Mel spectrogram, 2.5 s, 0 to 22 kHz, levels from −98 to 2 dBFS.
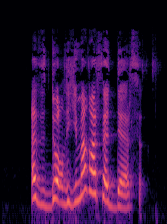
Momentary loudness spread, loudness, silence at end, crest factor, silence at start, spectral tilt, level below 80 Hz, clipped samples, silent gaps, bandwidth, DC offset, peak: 10 LU; -28 LUFS; 0.4 s; 18 dB; 0.45 s; -2.5 dB/octave; -76 dBFS; under 0.1%; none; 13.5 kHz; under 0.1%; -10 dBFS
